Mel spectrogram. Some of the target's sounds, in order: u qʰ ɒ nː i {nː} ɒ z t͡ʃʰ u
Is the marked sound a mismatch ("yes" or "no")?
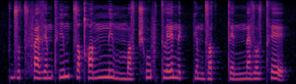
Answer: yes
